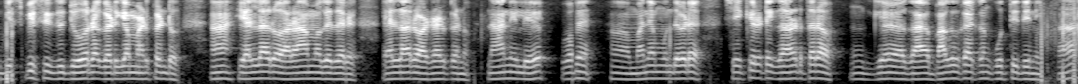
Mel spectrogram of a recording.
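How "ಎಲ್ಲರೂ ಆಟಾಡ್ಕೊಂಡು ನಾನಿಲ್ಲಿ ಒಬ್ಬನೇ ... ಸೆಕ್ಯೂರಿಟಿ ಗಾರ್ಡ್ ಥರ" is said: usual speaking voice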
